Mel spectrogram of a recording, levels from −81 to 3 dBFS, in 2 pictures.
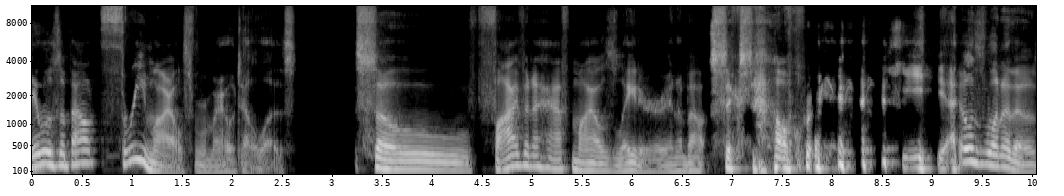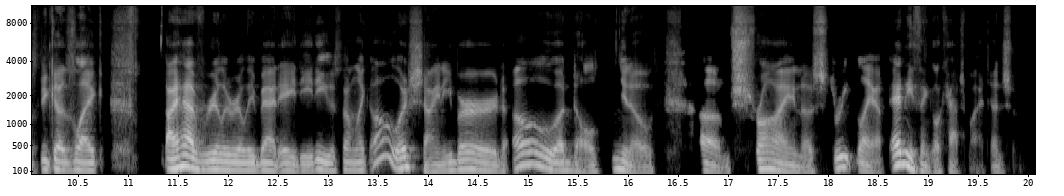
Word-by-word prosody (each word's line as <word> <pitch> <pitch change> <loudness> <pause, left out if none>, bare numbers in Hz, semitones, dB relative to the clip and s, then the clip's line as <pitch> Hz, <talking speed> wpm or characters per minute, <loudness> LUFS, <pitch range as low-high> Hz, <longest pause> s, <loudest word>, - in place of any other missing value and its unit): it 165 - +5
was 190 -2 +4
about 210 +4 -1
3 235 +5 0
miles 90 -6 -1
from 95 - -12
where 85 - -8
my - - -6
hotel - - -10
was. - - -11 0.6
So, 120 -6 +3
5 170 +5 0
and 175 -2 0
a - - +1
half 140 -2 -3
miles 100 -5 -1
later 85 -4 -3
in 95 +2 -7
about 100 0 -6
6 135 -2 +4 0.2
hours, 135 -3 +5 1.0
yeah, 140 -1 +1
it - - -1
was 220 -4 +5
one 175 -3 +4
of 150 -3 +3
those, 95 -3 -1
because, 120 -3 -1
like, 110 -3 -1 0.6
I 130 +1 +7
have 150 -7 +5
really, 120 0 +1
really 110 -1 0
bad 105 0 -2
ADD 100 +2 -3
so 115 - -7
I'm, 110 - -6
like, 110 0 -6
oh, 280 - -3
a 150 - +3
shiny 100 -9 -5
bird, 110 -6 -1
oh, 175 - -1
adult, 100 -4 -6
you 130 -4 -2
know, 80 -3 -8 0.5
um, - - -4
shrine, 110 -10 -1
a 85 - -8
street 145 +10 -4
lamp, 85 -8 -5
anything 160 - +2
will 85 - -8
catch - - -12
my - - -21
attention. - - -14
115 Hz, 165 wpm, -22 LUFS, 100-145 Hz, 1.0 s, I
